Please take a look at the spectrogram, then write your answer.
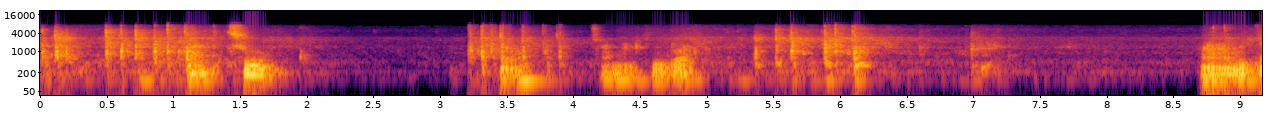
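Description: Rapid bursts of computer keyboard typing come in several clusters separated by pauses, close and fairly quiet, with a person speaking briefly between keystrokes.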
